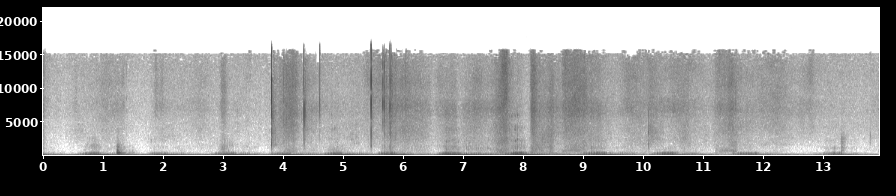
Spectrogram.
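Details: Pet Maine Coon Vasilisa purring contentedly as long nails massage her; rhythmic low rumble with about a dozen breath swells across the stretch, mixed with many sharp tapping and scratching clicks.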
